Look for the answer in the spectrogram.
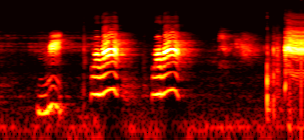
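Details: Rose-ringed parakeet kept as a pet, imitating "mummy": a short lower note, then two matching bright, nasal arched syllables in quick succession, followed by softer hissy sounds and a sharp click.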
